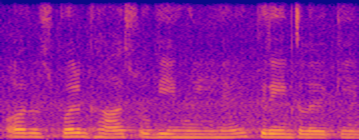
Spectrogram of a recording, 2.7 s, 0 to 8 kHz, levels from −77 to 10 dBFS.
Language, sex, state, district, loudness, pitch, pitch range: Hindi, female, Uttar Pradesh, Lucknow, -16 LUFS, 195 Hz, 185-210 Hz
